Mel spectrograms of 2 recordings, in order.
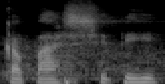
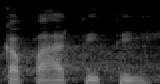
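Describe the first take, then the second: First: The word is said with its usual sounds. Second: The word is said with altered, unusual sounds. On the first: The speaker calls it right. "instead of saying capacity" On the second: The speaker calls it wrong. "the father also pronounced capacity"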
